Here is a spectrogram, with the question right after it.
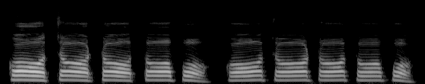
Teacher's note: মহাপ্রাণ অল্পপ্রাণ আর হচ্ছে মহাপ্রাণ এই যে প্রথম যে রাশি আছে ক চ ট ত প এগুলো উচ্চারণ করার সময় বাতাস খুব একটা লাগান না এই যে আপনার হাতটা সামনে নেন নিয়ে উচ্চারণ করেন ক চ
